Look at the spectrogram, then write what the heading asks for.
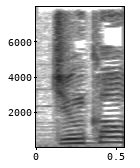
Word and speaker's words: Junko: Junko, it's spelled J-U-N-K-O, and I know it looks like junk with an O, but it's not. It's June with a K, because God don't make junk.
